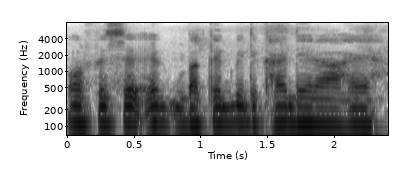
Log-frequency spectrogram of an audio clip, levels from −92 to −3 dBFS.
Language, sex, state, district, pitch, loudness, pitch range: Hindi, male, Arunachal Pradesh, Papum Pare, 110 Hz, -17 LUFS, 105-115 Hz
